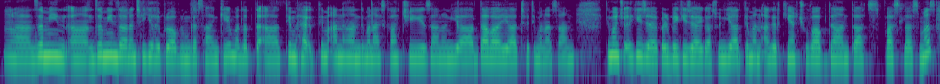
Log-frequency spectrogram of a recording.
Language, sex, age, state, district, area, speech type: Kashmiri, female, 30-45, Jammu and Kashmir, Srinagar, urban, spontaneous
